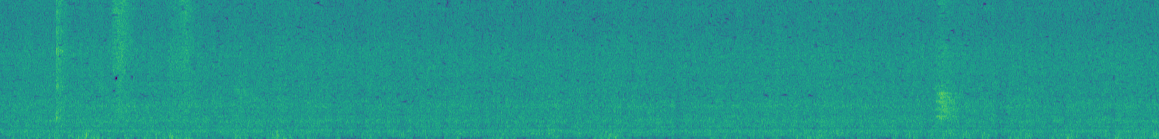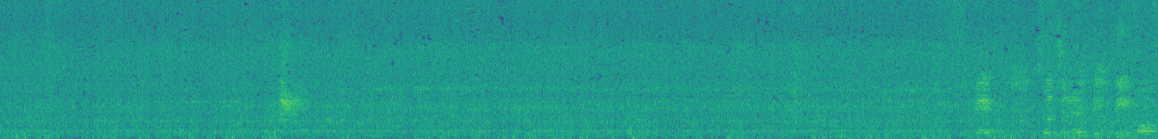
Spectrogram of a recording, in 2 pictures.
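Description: Steady rushing background noise with a low rumble, with a felt-tip marker writing on a whiteboard and two faint short squeaks about nine and fourteen seconds in.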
